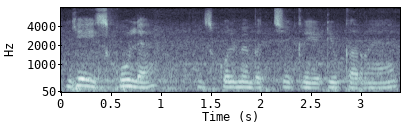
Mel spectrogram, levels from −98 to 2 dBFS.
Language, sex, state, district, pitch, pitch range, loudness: Hindi, female, Chandigarh, Chandigarh, 190 Hz, 175-205 Hz, -18 LUFS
